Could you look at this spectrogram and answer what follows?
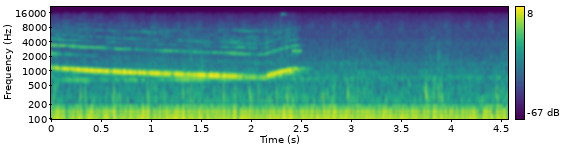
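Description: A video game police car siren in LSPDFR wails with a long descending tone, then rises briefly and cuts off, over a low rumbling engine-like hum.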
